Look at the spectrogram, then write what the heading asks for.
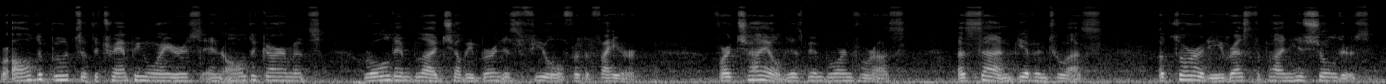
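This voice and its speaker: The speaker talks at a moderate pace. Background noise is noticeable throughout. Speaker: scripture reader. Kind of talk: scripture reading. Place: church.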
